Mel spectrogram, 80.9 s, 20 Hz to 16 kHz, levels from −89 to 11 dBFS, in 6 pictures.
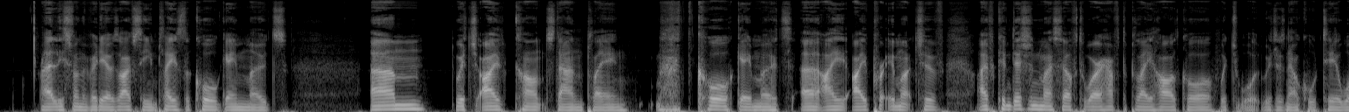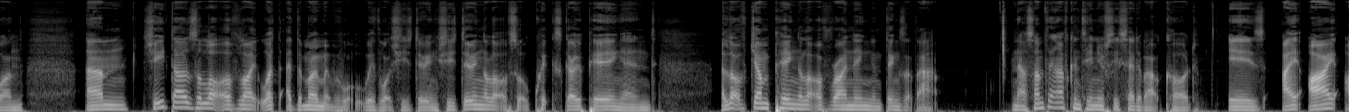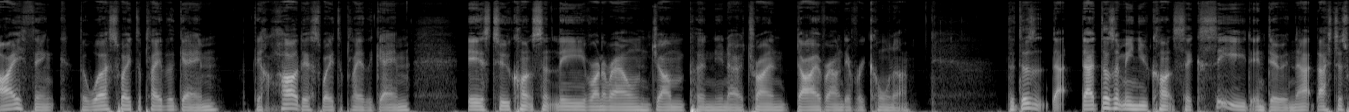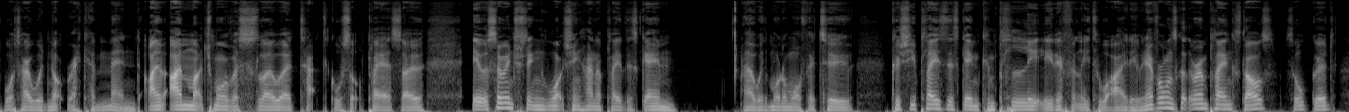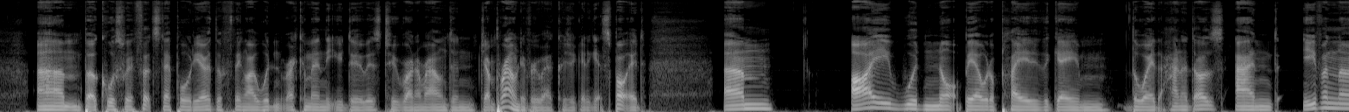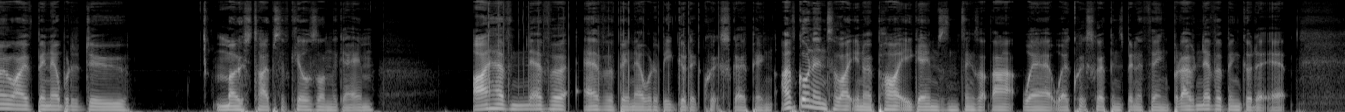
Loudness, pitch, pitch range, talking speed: -28 LUFS, 100 Hz, 95-115 Hz, 210 wpm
